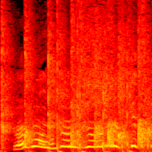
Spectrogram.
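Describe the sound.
Quick, steady hand clapping, several loud claps in a fast rhythm, with a high, drawn-out voice calling over the applause.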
